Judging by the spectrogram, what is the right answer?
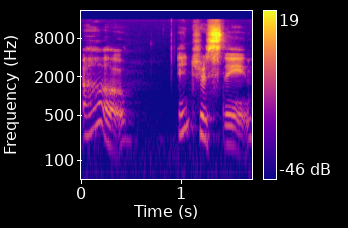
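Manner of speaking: ordinary delivery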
